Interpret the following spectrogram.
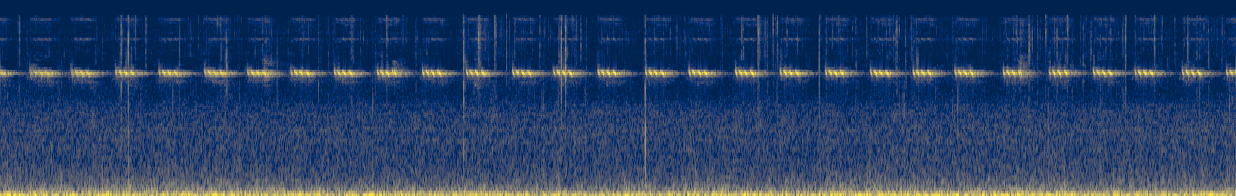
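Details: Crickets at night in a forest beside a campfire: steady high, thin chirps pulsing about three times a second throughout, over soft fire crackles and a low rumbling hiss.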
